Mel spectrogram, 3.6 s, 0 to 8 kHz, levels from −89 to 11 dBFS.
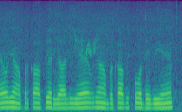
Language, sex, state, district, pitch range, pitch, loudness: Hindi, male, Uttar Pradesh, Shamli, 120-130 Hz, 130 Hz, -15 LUFS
